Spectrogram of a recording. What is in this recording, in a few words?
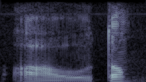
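"auto", Finnish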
